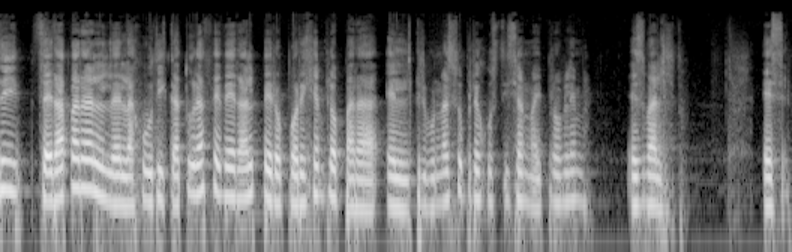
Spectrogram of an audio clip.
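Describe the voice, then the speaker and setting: A woman talks in a fairly low voice with a dark, mellow tone. The sound is dry and close, with no echo. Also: ordinary pitch variation, moderate pace. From French-speaking country. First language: French (speaking Spanish). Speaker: legal translator. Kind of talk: panel talk. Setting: cultural centre with audience.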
